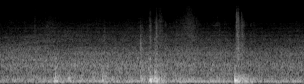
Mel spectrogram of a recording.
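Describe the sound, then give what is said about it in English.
A weak-looking man climbs into the back seat of a car: a few soft thumps and clunks of a door and seat over a steady low engine idle and interior rumble, with no voices. “No, he's getting in the car.”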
